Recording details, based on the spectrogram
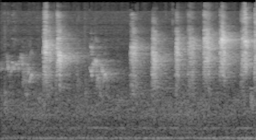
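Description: A cockatiel grinds its beak in soft, dry, scratchy bursts that repeat in quick succession.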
